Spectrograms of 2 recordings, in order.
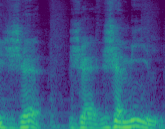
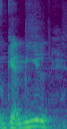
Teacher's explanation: in some areas, like let's say for example in the Delta, that's above Cairo, you will find that people that say Jamil instead of Gamil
